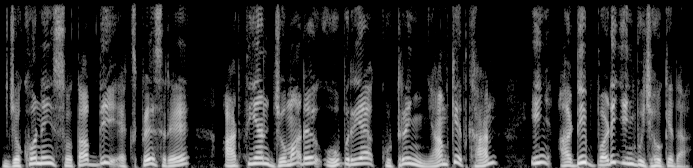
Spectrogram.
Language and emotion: Santali, disgusted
